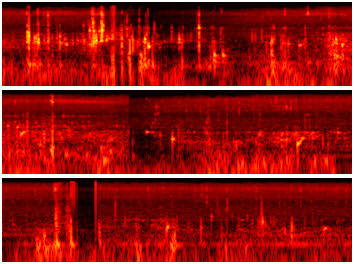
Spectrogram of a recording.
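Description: Muffled underwater sound of an action camera held below the surface while snorkelling: a low rumble of moving water with irregular bubbly clicks and knocks.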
